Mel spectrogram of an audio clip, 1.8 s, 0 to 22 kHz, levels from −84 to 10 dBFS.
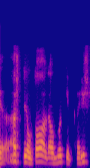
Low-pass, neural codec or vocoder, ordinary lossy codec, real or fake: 7.2 kHz; codec, 16 kHz, 4 kbps, X-Codec, HuBERT features, trained on general audio; AAC, 48 kbps; fake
